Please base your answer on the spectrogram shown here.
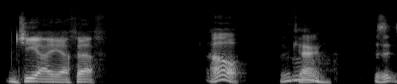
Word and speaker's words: GIF: So It's pronounced GIFF.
